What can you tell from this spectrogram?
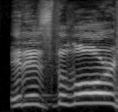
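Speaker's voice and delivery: high, loud cry of recognition; "It is the Lord" cried out high and loud; exclaimed recognition. Retold or imitated. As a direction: call it out as if you've just recognised him. John recognising Jesus, exclaiming.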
